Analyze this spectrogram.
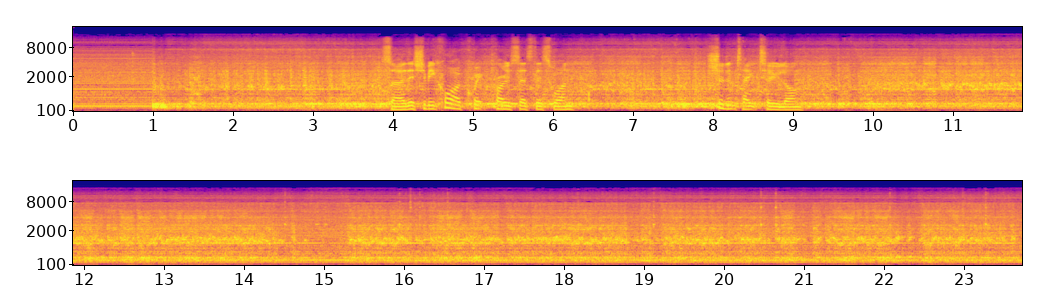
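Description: A cutting tool scrapes and hisses against turning metal.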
